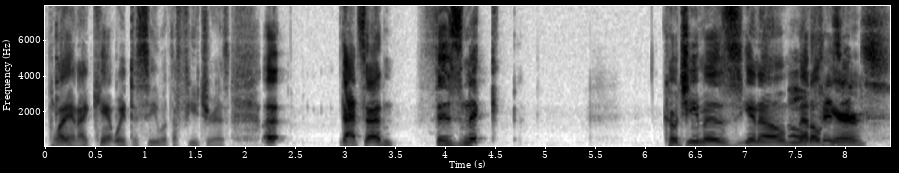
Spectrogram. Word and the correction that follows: Physint: It just I think you added a K sound in there. – What, yeah. How do you say it? – Fizzint. P-H-Y-S-I-N-T. – Okay, yeah, Fizzint.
